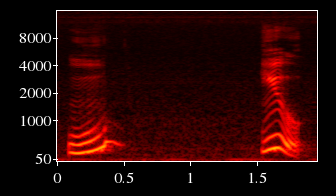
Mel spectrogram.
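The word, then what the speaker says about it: 우유: so I told you one consonant looking like a circle that one doesn't sound so you got to pronounce those vowels u u u meaning milk n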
